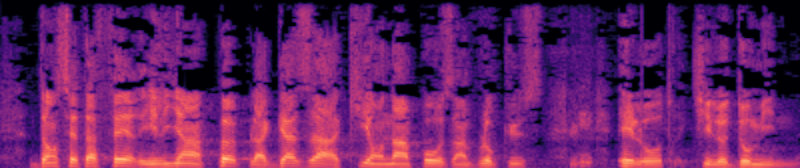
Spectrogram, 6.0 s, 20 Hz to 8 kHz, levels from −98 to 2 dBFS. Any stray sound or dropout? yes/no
yes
